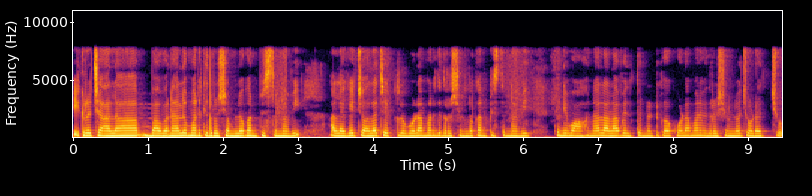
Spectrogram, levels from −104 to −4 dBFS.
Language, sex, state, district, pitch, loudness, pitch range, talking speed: Telugu, female, Andhra Pradesh, Chittoor, 210 Hz, -14 LUFS, 205-215 Hz, 145 wpm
